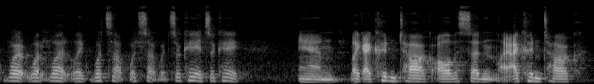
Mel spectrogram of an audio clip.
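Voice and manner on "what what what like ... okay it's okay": lightly voiced girlfriend, higher and softer; a hint of the worried girlfriend, gently soothing; comforting girlfriend. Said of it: "she was just like".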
